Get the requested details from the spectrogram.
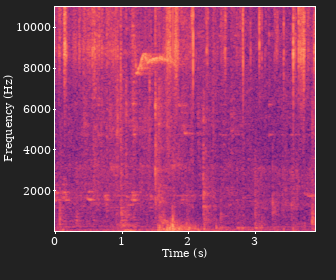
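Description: A door latch clicks as a door opens.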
